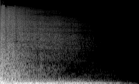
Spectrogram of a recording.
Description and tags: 4th cannon-like boom. Made in Audacity.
